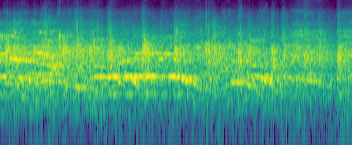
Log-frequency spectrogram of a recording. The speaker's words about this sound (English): Come on, if you believe the power of God still changes, why don't you clap your hands unto Jesus? Yes!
